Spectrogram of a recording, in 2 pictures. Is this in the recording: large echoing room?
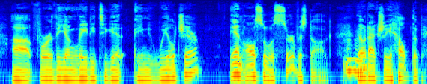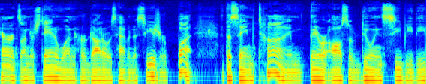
no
